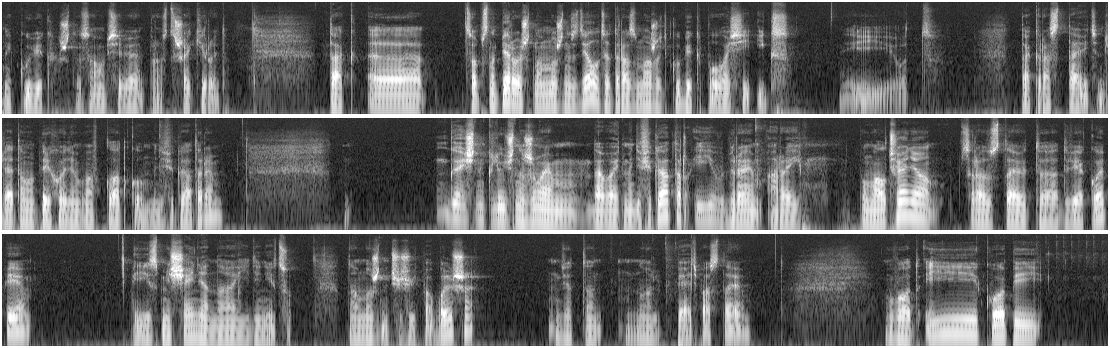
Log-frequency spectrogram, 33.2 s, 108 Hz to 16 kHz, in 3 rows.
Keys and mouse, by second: 0.1-1.7 drag, 2.7-7.2 middle drag, 13.1-14.8 drag, 16.7-18.5 drag, 26.1-28.0 drag, 32.7-33.1 drag.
